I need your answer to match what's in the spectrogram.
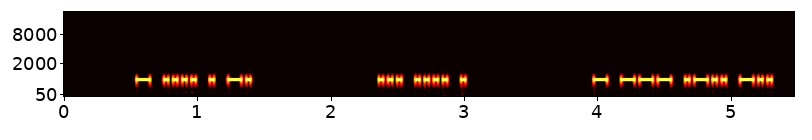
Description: Morse code, heard as a keyed tone, about 36 wpm, 700 Hz. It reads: THEN SHE TOLD
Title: 4x Word-Spacing - Sentences from Top 400 Words - 35wpm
